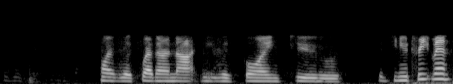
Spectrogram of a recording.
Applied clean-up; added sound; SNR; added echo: neural mask model DeepFilterNet 3.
